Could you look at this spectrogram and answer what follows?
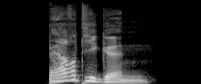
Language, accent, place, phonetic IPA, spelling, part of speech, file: German, Germany, Berlin, [ˈbɛːɐ̯tɪɡn̩], bärtigen, adjective, De-bärtigen.ogg
- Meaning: inflection of bärtig: 1. strong genitive masculine/neuter singular 2. weak/mixed genitive/dative all-gender singular 3. strong/weak/mixed accusative masculine singular 4. strong dative plural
